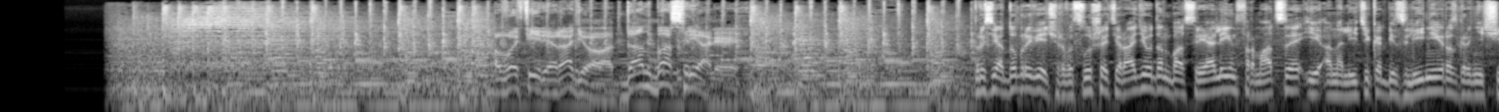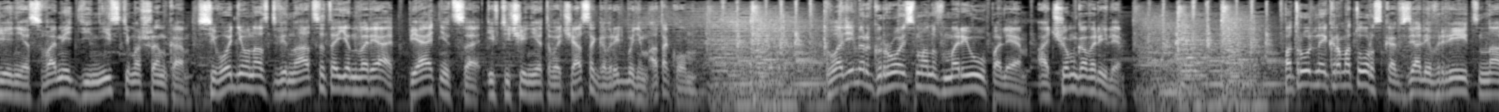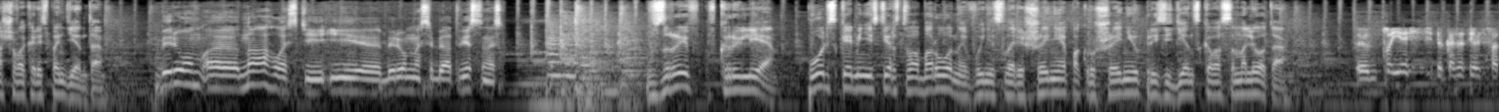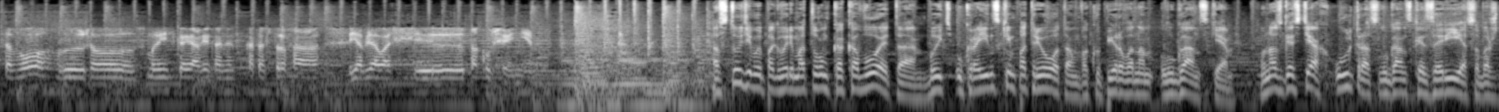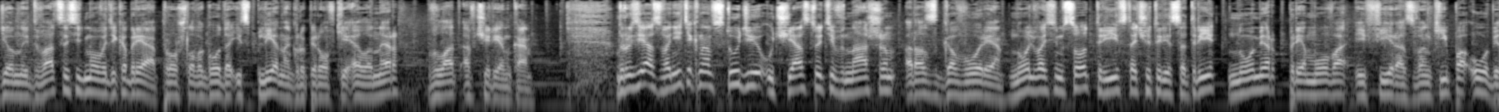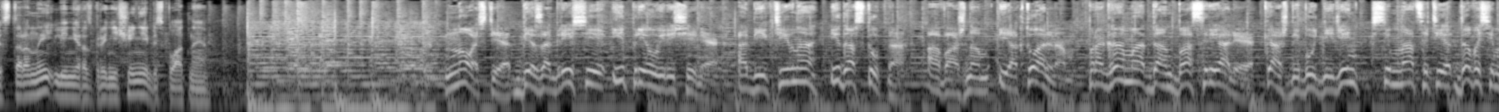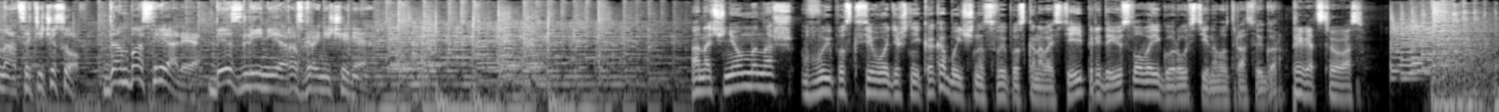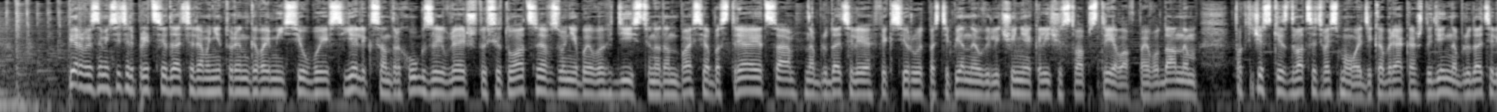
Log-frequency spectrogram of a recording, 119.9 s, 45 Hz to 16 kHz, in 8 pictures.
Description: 27 грудня звільнений з полону угруповання «ЛНР» Радіопрограма «Донбас.Реалії» - у будні з 17:00 до 18:00.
